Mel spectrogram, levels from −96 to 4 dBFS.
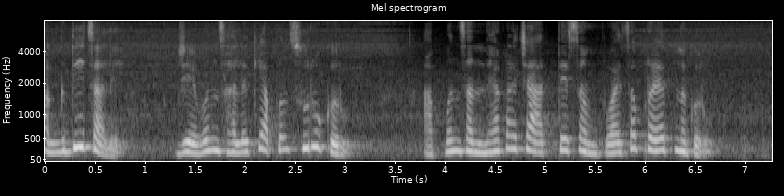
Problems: none marked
